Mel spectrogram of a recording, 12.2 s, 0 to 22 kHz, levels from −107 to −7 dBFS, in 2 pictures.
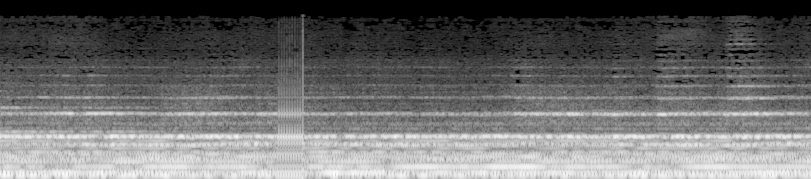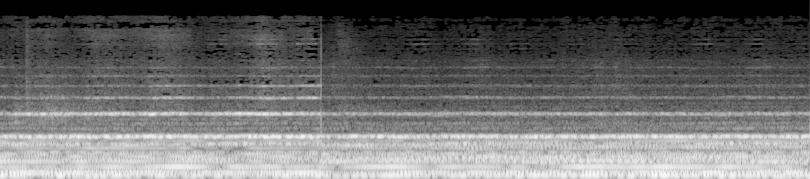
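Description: From 2.1 to 2.28 s the audio freezes into a system hang loop: one 20 ms slice repeats nine times, giving a steady 50 Hz buzz and losing about a fifth of a second of sound. Exact repetition, not silence, separates it from a dropout.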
